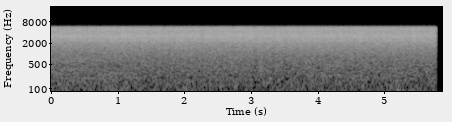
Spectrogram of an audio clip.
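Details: Summer cicadas by the thousands at Ryokuchi park in North Osaka keep up an intense, uniform buzzing hiss that runs unbroken until it cuts off abruptly at the very end.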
